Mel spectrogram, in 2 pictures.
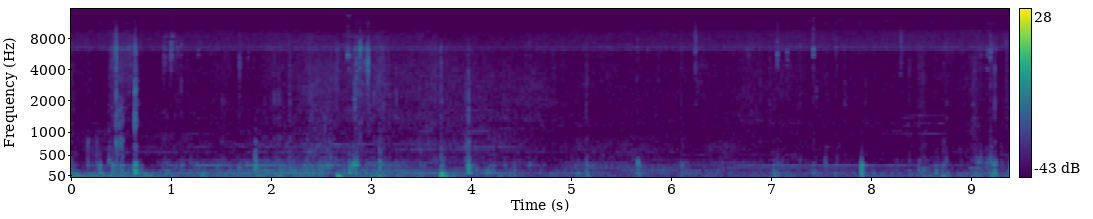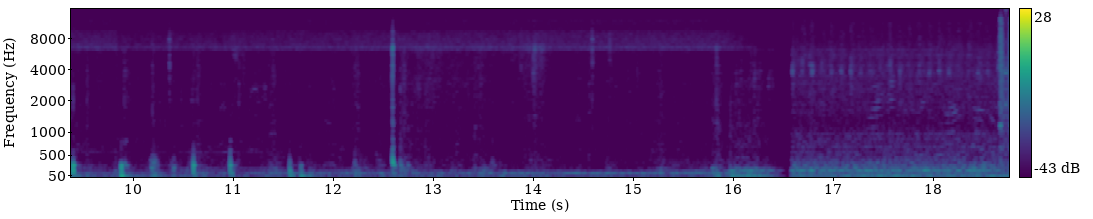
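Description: Car engines idle nearby with a low steady rumble.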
